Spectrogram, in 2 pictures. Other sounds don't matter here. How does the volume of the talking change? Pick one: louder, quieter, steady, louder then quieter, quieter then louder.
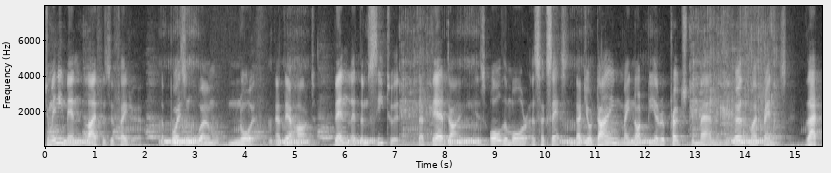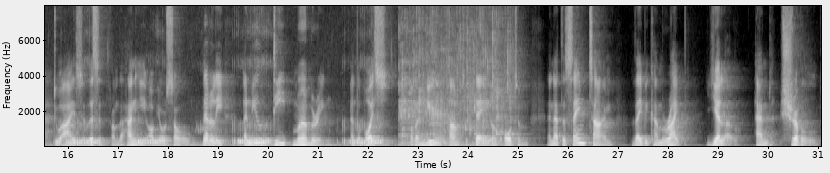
steady.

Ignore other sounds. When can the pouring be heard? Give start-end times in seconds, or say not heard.
7.0-7.8, 12.9-14.7, 22.6-25.0.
